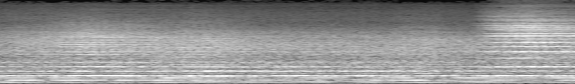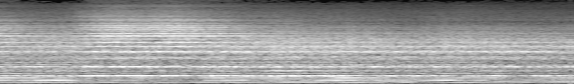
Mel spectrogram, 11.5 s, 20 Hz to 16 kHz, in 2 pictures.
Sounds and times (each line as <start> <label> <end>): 0.0 keyboard 11.4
